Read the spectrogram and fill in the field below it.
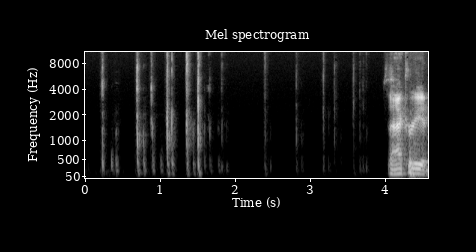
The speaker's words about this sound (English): I just typed it in the chat box there as well.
